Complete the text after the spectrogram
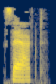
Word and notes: sacked: British English

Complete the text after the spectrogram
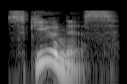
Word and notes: skewness: British English

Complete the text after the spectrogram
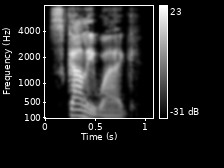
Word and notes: scallywag: British English

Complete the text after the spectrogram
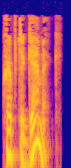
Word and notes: cryptogamic: British English

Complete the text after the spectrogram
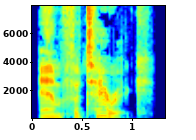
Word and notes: amphoteric: British English

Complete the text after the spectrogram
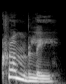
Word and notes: crumbly: British English

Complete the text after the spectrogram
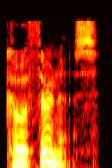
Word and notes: cothurnus: British English

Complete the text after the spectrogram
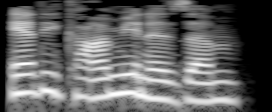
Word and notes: anticommunism: British English

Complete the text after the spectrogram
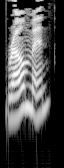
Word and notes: Roman: British English

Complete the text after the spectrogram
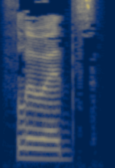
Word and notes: fluids: British English

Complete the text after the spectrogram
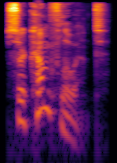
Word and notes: circumfluent: British English

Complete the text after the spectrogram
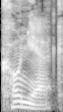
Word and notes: cognac: American English

